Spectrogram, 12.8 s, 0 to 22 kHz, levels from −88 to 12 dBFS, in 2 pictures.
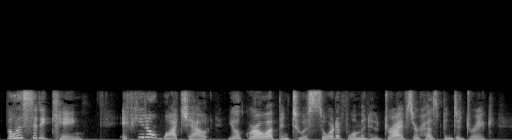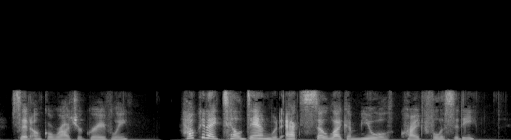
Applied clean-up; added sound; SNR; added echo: none; none; none; none.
